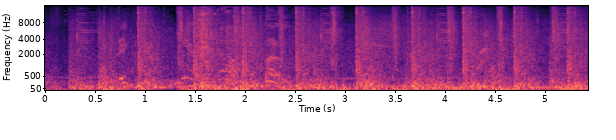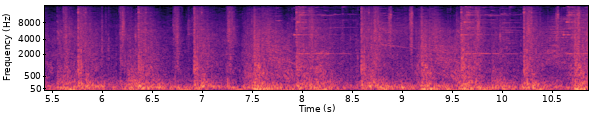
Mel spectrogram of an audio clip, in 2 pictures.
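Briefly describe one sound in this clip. Small weapons clash and strike repeatedly.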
